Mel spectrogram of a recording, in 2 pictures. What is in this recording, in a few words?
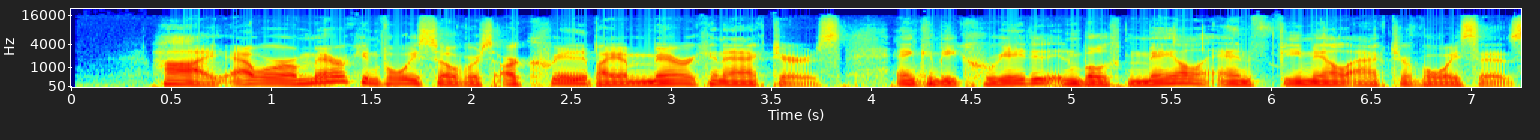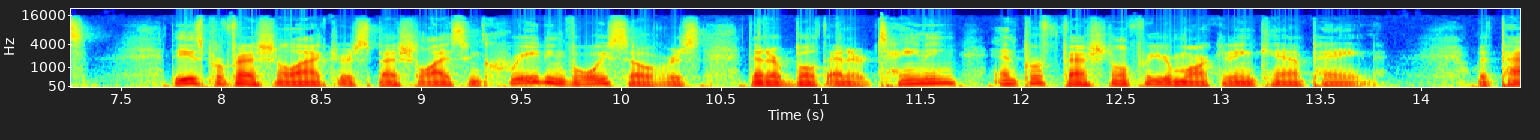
American Male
